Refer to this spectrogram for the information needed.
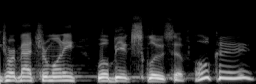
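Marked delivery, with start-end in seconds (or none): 1.9-2.5 high falsetto reply; mock a sweetheart in falsetto; put-on high girlish voice; girlfriend's voice. Acting the woman's replies, falsetto.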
